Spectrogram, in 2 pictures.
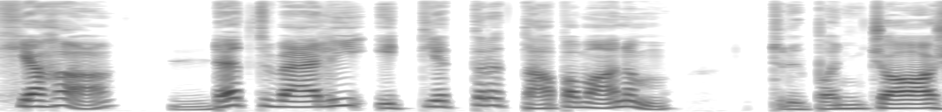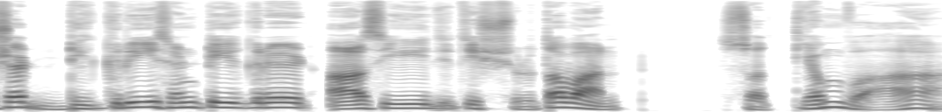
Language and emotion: Sanskrit, surprised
